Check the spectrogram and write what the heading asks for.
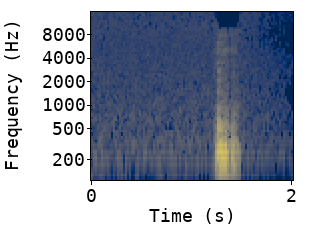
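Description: One short voiced sound, about a third of a second long, about a second and a quarter in. The rest is near quiet.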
